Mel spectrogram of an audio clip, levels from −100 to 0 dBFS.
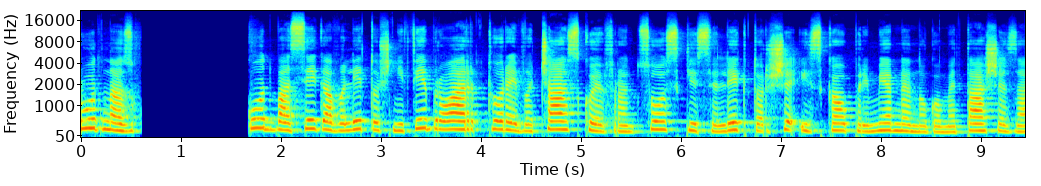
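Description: A playback stall from 0.59 to 1.69 s cuts this speech clip off mid-flow for about 1.07 s of silence. The likely cause is the player running out of buffered data or having its output thread blocked. The speech then resumes where it broke off, with "ko je". Catch-up at higher speed follows from 1.69 to 4.69 s. The player works through its backlog by resampling at 1.1 times normal speed, so the speech sounds hurried and raised by roughly a semitone and a half. It then settles back to normal speed and pitch.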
